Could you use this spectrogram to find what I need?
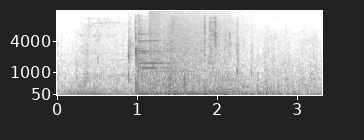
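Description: Wooden planks clatter into place.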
